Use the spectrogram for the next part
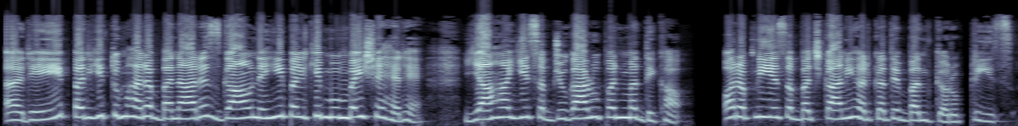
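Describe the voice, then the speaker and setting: A woman's voice: sits high, moderate pace, fairly bright tone, voice pushed up. A woman voicing a snooty young city sister-in-law who scolds haughtily and sprinkles in English words, in a family story. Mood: annoyed scolding.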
